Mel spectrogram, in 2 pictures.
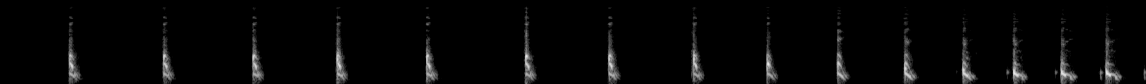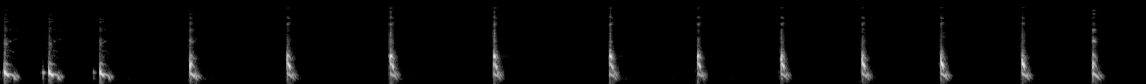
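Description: A bird calls with short, sharp notes repeated at a steady pace, quickening briefly in the middle.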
